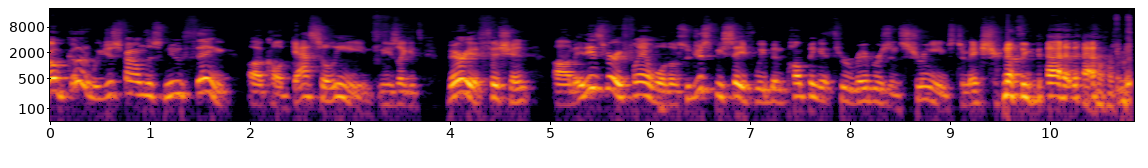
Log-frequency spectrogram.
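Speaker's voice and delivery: high, bright mock salesman pitch; hammed-up sunny oilman; cheery salesman. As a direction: sell gasoline like a chipper 1950s salesman. Comedic quote of oil businessman.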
